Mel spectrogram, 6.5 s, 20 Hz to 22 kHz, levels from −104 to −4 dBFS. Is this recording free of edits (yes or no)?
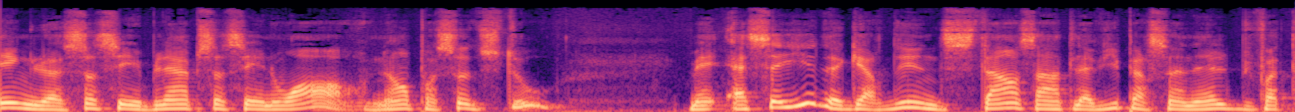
yes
